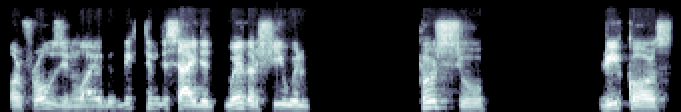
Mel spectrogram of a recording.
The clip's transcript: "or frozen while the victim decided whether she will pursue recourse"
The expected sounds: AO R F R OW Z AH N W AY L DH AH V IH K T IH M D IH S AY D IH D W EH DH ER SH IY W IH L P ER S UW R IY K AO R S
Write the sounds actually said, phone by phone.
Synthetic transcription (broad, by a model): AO R F R OW Z AH N W AY L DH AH V IH K T IH M D IH S AY D IH D W EH DH ER SH IY W IH L P ER S UW R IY K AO R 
